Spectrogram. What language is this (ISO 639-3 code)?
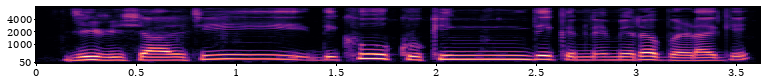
doi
